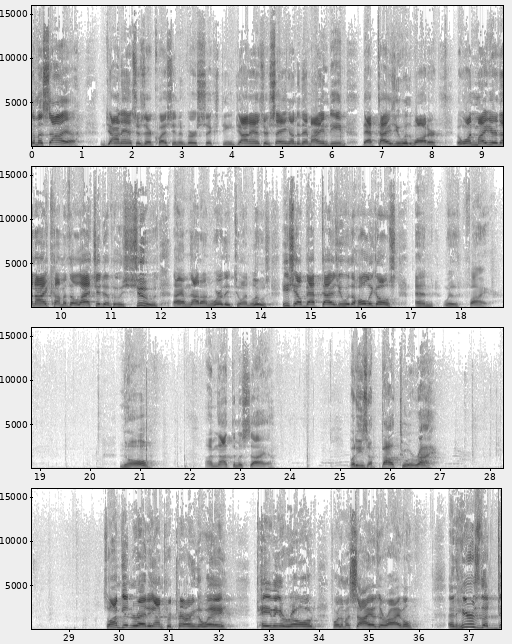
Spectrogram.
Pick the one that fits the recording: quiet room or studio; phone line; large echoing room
large echoing room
